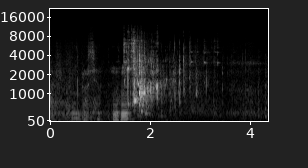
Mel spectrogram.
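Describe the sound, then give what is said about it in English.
At his home in the hills high above Port-au-Prince, Bazin pours himself juice into a glass in a short, splashy gush with a few light clinks, preceded and partly overlapped by muffled talking. “At his home in the hills high above Port-au-Prince, Bazin pours himself juice.”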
